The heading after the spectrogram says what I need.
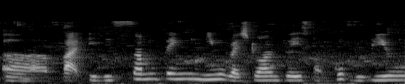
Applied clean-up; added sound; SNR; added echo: classical method log-MMSE.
